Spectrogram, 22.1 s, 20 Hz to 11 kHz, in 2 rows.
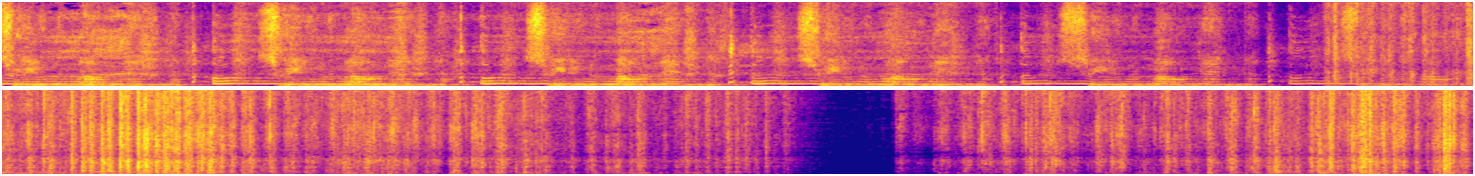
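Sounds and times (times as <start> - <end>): rapid irregular clicking: 9.9 - 17.1, 17.7 - 22.0.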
